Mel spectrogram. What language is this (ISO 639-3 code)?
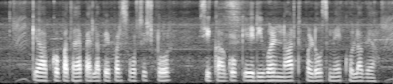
hin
